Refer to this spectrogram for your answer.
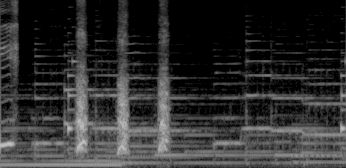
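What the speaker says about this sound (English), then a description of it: "Oh, angry doggy." An angry dog barks in a video game, three or four sharp, close barks in quick succession over a steady game music bed.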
